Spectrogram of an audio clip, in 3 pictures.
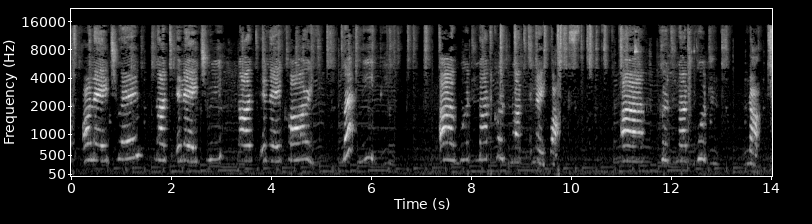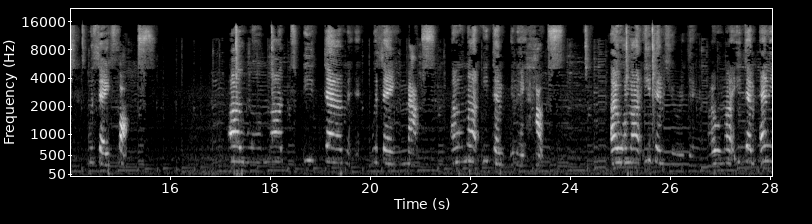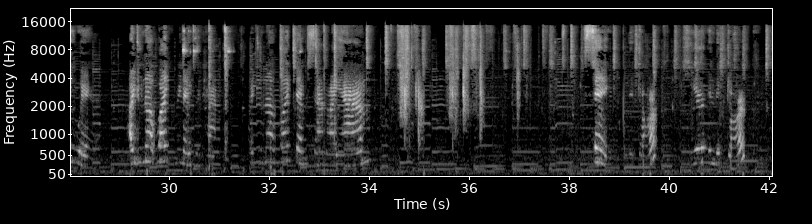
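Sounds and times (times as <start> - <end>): child singing: 0.0 - 6.4, 7.4 - 10.1, 11.0 - 12.9, 17.2 - 23.8, 24.8 - 28.5, 29.2 - 31.0, 31.6 - 34.0, 40.4 - 41.5
background music: 0.0 - 42.0
book page rustling: 34.4 - 37.2.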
